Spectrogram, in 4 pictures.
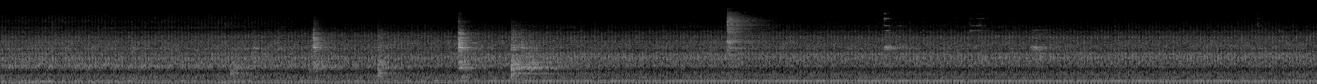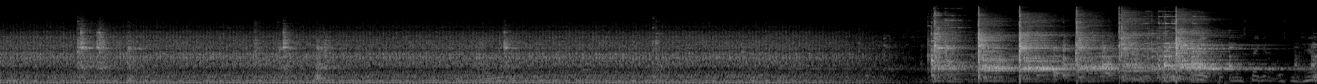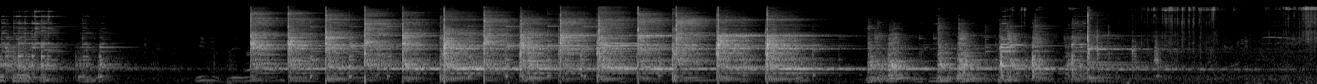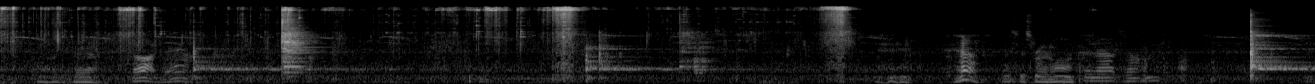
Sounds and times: Speech: 25.3s - 26.6s, 28.3s - 29.0s, 40.2s - 41.5s, 48.3s - 51.2s.

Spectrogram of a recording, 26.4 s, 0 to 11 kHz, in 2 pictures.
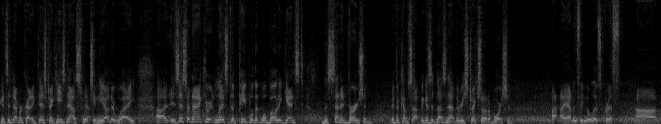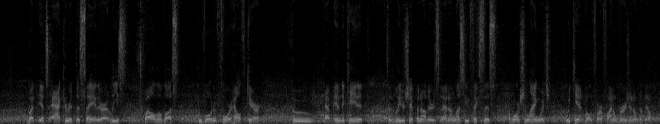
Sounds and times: Speech: 0.0s - 10.2s, 11.0s - 13.2s, 13.8s - 18.4s, 19.0s - 26.3s.

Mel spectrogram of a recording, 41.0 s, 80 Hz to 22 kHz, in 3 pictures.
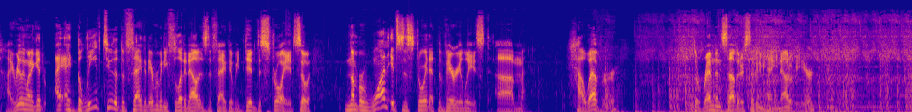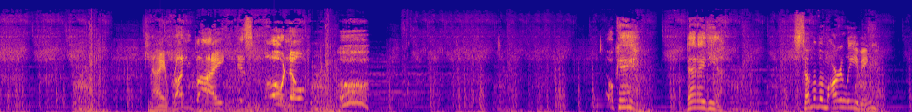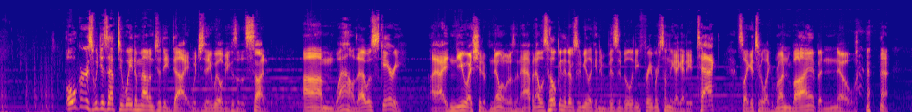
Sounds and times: Speech: 0.0s - 7.9s, 8.6s - 9.3s, 10.4s - 12.2s, 15.9s - 19.2s, 22.8s - 23.3s, 24.0s - 24.6s, 25.6s - 26.9s, 28.3s - 40.7s
Music: 8.8s - 41.0s.

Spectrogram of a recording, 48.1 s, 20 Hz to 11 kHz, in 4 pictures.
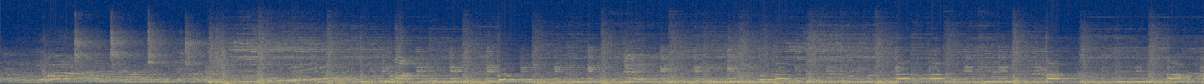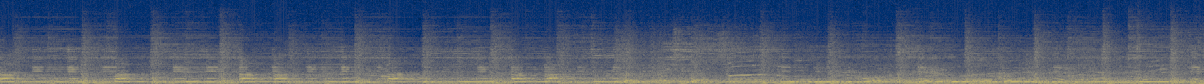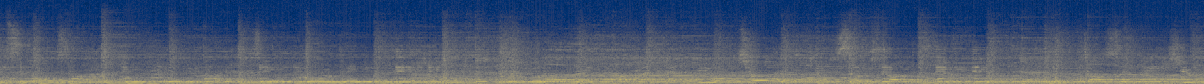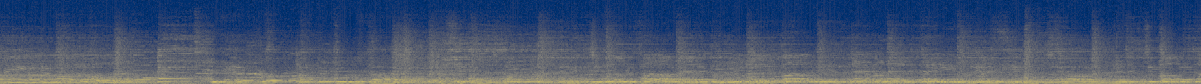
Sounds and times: Rock and roll: 0.4s - 48.1s.

